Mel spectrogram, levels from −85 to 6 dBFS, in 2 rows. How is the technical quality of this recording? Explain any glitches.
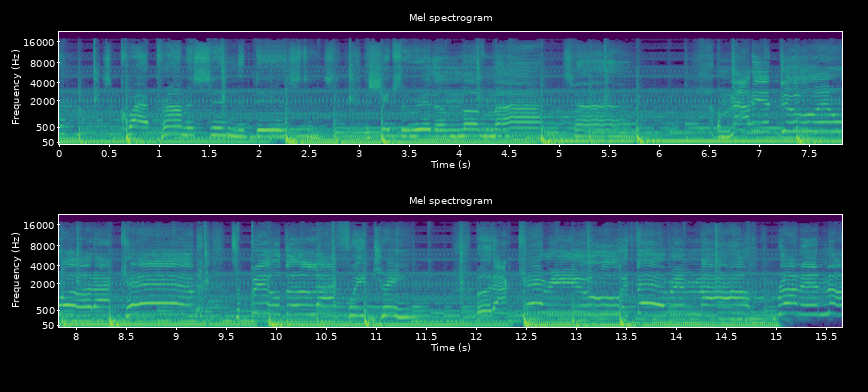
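The recording has one real problem, and it runs the whole way through. There's timecode bleed: linear timecode from a neighbouring track or cable has leaked in, and its square wave flips between roughly 1 and 2 kHz at a 25-frame rate. You hear it as a steady chirpy warble sitting about 15 dB under the main sound.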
